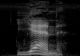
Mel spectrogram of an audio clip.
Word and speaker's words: Jan: My husband's name is Jan, pronounced Yen.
